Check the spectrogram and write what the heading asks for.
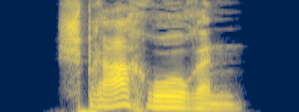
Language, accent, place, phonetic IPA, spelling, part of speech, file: German, Germany, Berlin, [ˈʃpʁaːxˌʁoːʁən], Sprachrohren, noun, De-Sprachrohren.ogg
- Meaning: dative plural of Sprachrohr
